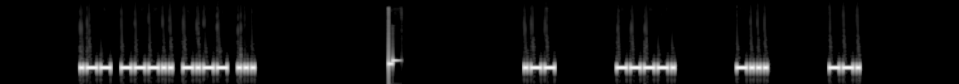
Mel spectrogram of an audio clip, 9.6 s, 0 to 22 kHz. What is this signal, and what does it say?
Morse code, heard as a keyed tone, about 36 wpm, spaced as for 18 wpm, 700 Hz. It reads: W8YS W9BG
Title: USA Call Signs - 4 Characters - 6x Character Spacing - 35wpm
